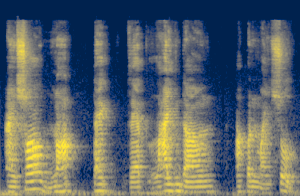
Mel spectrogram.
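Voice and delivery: usual speaking voice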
